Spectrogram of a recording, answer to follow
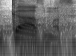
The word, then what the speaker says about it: Cosmos: into the cosmos yeah this galaxy theme galactic themed town might lend itself to a pronunciation similar to the space term but locals refer to the tiny town with a us sound at the end so cosmos hey well i i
